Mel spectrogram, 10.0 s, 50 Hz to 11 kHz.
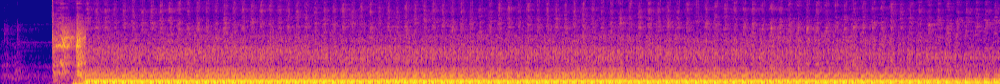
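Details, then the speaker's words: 2022 Can-Am Renegade 1000 XMR V-twin starting and idling with a lumpy, uneven pulse; the front cylinder misses intermittently because its spark plug boot, degraded by mud and moisture, arcs to the engine block. "Very common on these Can-Ams. for whatever reason, the spark plug, the boots from the mud, the moisture, the whatever, they start to let go and it's arcing through the boot to the engine block and causing that front cylinder to miss."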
